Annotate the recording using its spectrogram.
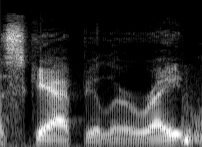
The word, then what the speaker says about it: scapular: My question, or if you could explain a little bit about the scapula, what you wear around your neck. is that, did I pronounce it right? – Yep, yes. Scapular. Yep.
